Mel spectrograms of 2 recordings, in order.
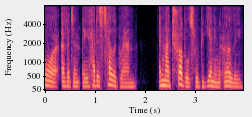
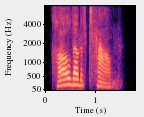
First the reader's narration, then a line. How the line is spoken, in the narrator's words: he grumbled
